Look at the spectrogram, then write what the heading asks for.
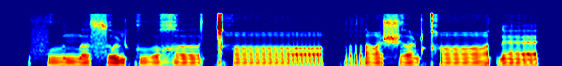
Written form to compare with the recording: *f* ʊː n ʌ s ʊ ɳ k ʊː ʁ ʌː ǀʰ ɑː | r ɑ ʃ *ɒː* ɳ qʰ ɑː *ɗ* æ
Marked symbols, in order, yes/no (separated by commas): yes, no, yes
